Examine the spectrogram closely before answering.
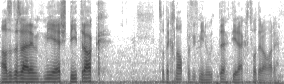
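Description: A man with a fairly low voice speaks at a moderate pace with fairly even intonation, big swings in loudness, and long, frequent pauses. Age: 40s. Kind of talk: casual chat. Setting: outdoors by a river.

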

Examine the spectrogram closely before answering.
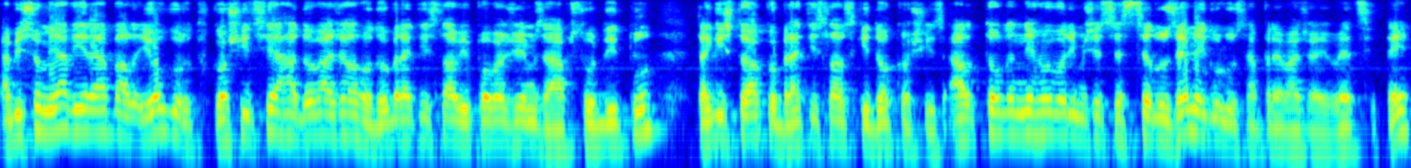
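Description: A man with a medium-pitched voice speaks very fast with lively intonation. He hardly pauses at all. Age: 60s. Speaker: painter and association chairman. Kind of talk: radio interview. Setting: remote call into radio studio.

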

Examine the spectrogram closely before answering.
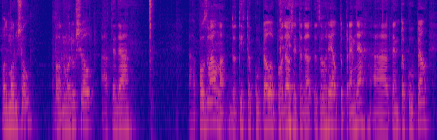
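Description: A somewhat breathy man speaks at a moderate pace and medium pitch, with fairly even intonation and long, frequent pauses. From Slovakia, Žilina. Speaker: apprentice farmer. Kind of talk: interview.

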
